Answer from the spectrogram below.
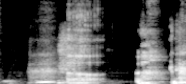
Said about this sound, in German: Rülps.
